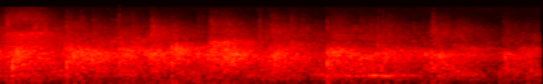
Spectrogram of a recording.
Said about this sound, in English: Yeah, go ahead and give him a hand clap. Don't halfway there.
